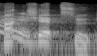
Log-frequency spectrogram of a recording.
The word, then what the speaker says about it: Hatshepsut: Yeah, because most people can't pronounce it. They say Hatshepsut. I and say they stumble Hatsheput. over it. That works too. Hat she put. Good, but you have to go with the hat.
